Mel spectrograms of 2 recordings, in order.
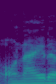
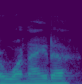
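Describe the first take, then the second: First: Oneida starting on a plain "oh" sound; Oneida as oh-NYE-duh. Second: Oneida starting with a W sound; Oneida as wuh-NYE-duh. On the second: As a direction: say Oneida as won-EYE-duh, like "won" at the front. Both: Shown as a demonstration. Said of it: "have a hard time pronouncing this".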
